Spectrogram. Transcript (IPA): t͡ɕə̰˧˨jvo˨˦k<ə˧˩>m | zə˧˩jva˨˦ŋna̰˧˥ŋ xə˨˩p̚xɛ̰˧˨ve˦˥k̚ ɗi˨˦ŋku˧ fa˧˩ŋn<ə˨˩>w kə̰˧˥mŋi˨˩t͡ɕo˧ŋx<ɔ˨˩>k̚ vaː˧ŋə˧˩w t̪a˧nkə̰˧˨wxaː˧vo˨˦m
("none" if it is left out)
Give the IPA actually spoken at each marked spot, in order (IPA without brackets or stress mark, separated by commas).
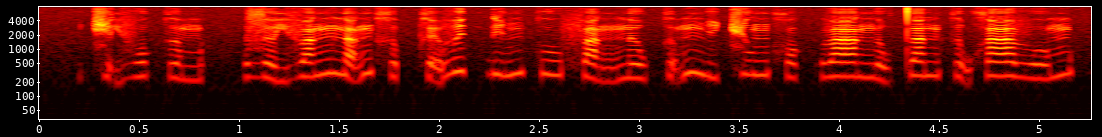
ə˨˩, ə˨˩, ɔ˨˩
